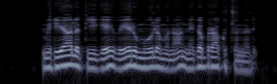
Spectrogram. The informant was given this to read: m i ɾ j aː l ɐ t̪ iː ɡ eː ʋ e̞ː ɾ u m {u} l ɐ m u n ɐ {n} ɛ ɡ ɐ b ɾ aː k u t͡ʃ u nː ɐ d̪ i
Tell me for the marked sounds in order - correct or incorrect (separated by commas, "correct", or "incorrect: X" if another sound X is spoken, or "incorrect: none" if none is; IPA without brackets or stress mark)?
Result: incorrect: uː, correct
